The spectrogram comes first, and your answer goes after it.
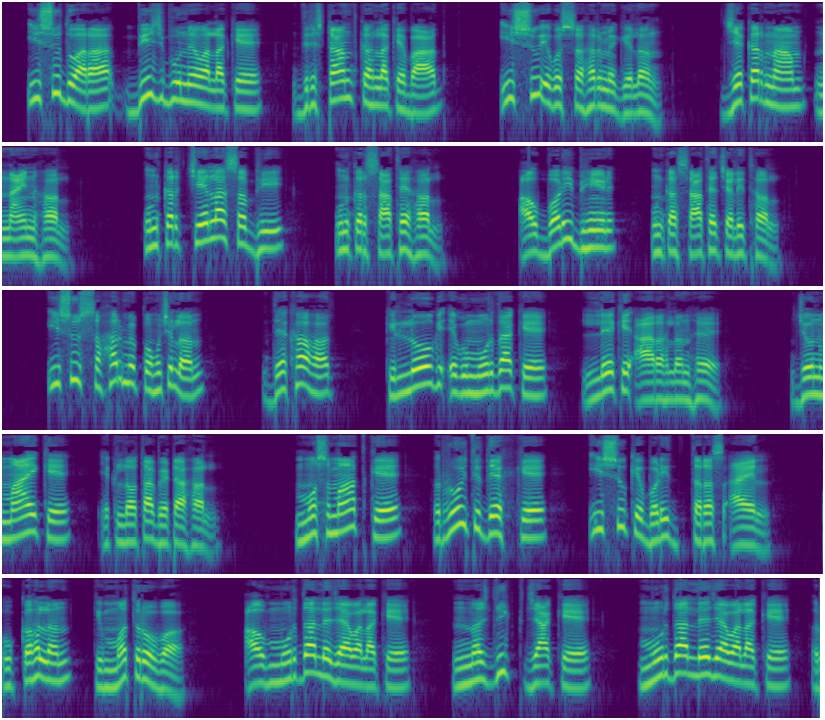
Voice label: jesus heals widows son, magahi; the one story

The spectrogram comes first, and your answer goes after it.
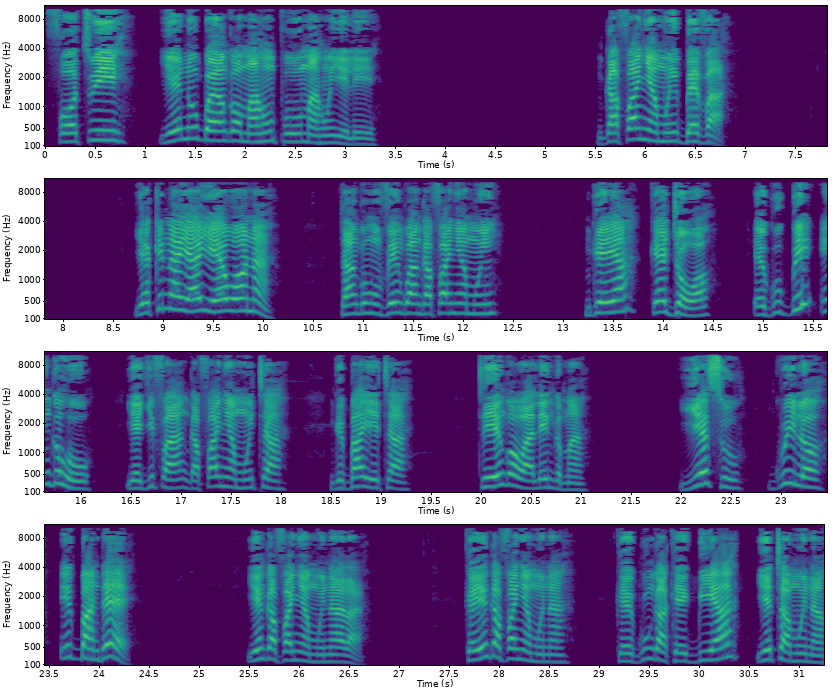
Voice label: mende bsl nt drama; mende kpa; good news; bible

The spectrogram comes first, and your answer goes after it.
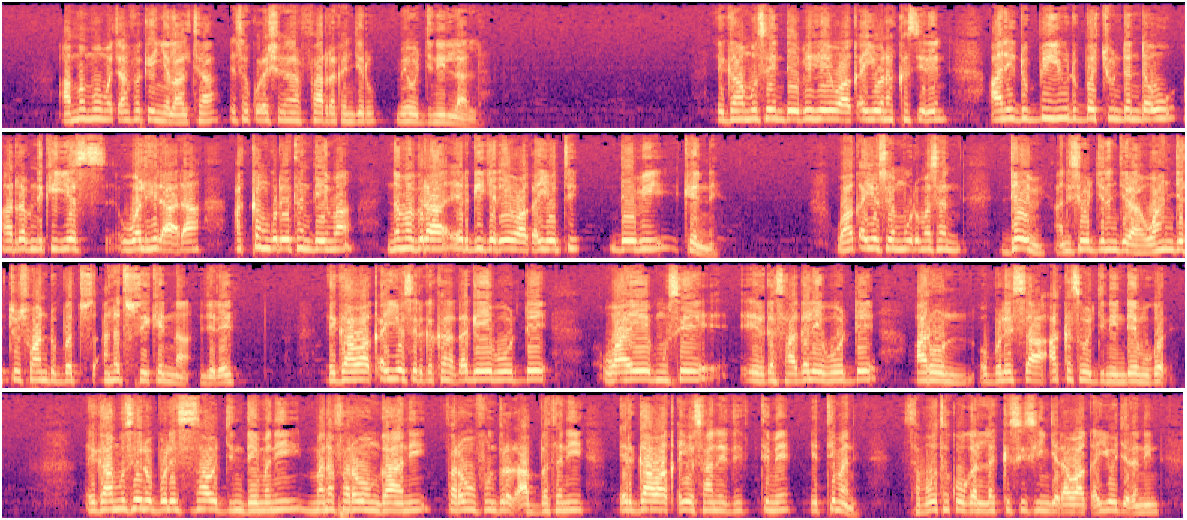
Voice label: oromo wellega; mighty men of god

